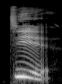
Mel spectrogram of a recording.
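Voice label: "jie4", Mandarin Chinese fourth tone; pinyin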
